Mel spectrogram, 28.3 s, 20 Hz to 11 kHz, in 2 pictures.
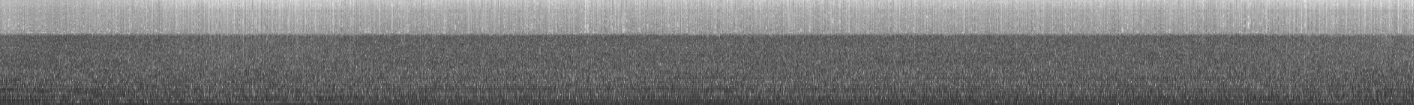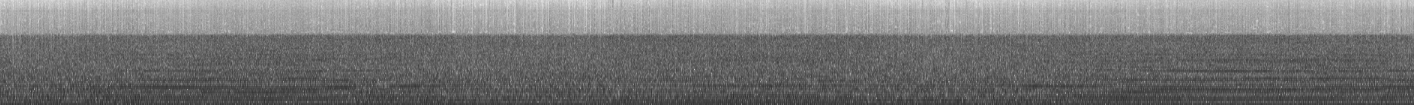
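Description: Loud single-cylinder O.S. FS-120 Surpass III four-stroke glow engine, pumped, turning a 16x6 propeller, heard up close from a camera on the model aircraft. The engine runs hard through the flight, its pitch rising and falling a few times as the model manoeuvres.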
